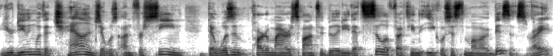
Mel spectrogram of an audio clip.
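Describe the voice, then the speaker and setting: With hardly any pauses and very even loudness, a man talks at a very fast pace and medium pitch with ordinary pitch variation over noticeable background noise. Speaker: business owner. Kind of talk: casual, conversational. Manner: fast talker.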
